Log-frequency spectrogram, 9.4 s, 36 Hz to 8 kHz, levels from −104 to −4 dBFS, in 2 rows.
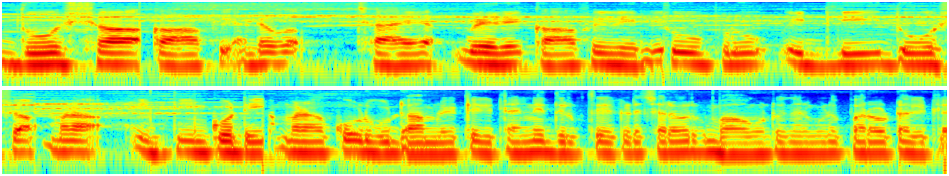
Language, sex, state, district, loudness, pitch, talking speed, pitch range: Telugu, male, Telangana, Karimnagar, -19 LUFS, 145 Hz, 165 wpm, 140-150 Hz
